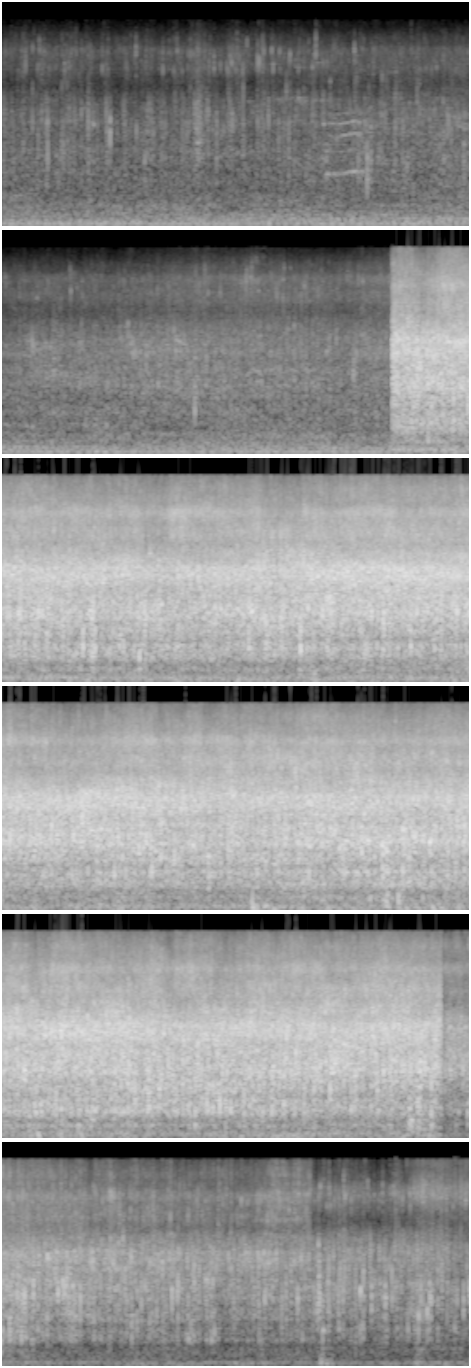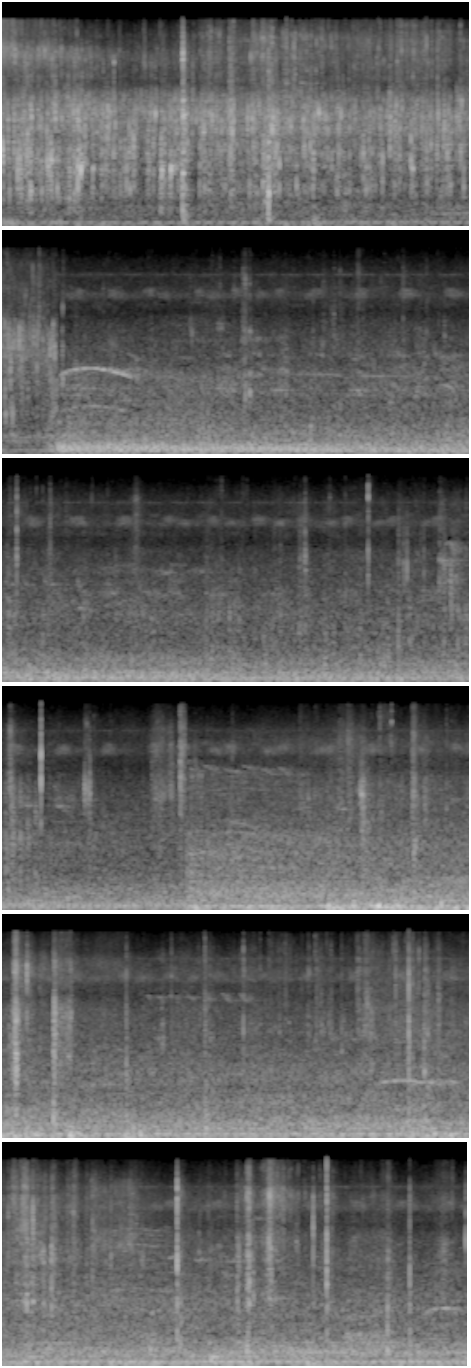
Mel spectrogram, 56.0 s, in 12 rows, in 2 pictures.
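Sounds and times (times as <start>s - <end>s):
food sizzling in hot oil: 5.3s - 33.2s.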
